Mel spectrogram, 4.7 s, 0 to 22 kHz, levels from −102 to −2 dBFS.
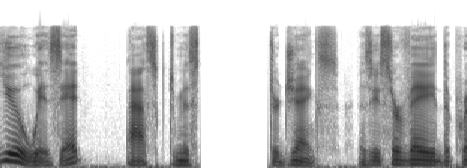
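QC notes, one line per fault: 2.00–2.68 s rebuffering stall: playback ran dry and paused, adding 0.68 s of flat silence; the waveform and spectrogram show a clean empty gap, then the speech resumes exactly where it stopped.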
